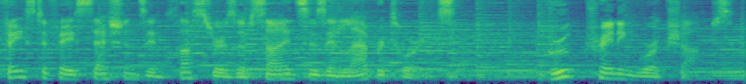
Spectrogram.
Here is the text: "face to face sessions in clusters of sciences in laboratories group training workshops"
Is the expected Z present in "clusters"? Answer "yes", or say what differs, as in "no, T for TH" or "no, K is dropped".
yes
